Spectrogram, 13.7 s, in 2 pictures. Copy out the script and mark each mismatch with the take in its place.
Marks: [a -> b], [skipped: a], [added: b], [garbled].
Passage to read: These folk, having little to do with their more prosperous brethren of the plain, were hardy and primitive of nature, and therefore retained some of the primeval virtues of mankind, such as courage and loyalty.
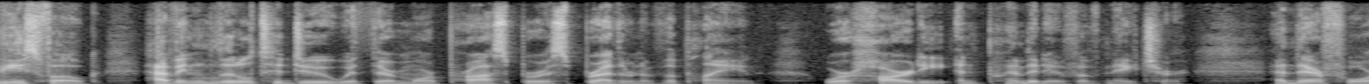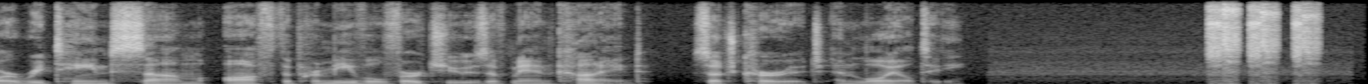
These folk, having little to do with their more prosperous brethren of the plain, were hardy and primitive of nature, and therefore retained some [of -> off] the primeval virtues of mankind, such [skipped: as] courage and loyalty.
